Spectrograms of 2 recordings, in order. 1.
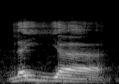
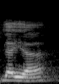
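صوت الياء مشدد ممدود. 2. صوت الياء قصير ومفرد.

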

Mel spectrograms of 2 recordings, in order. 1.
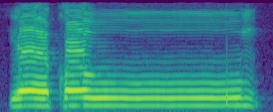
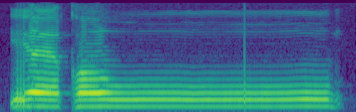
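تُمَدّ الحركة في 'qawm' أربع عدّات. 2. تُمَدّ الحركة في 'qawm' ست عدّات. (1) "أربعة" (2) "ستة"

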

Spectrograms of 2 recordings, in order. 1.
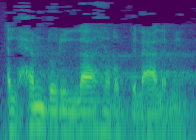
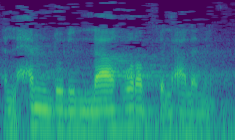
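كلتا الكلمتين تحتفظ بحركتها الإعرابية المعتادة. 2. الحركة الأخيرة في lillah هي الضمة.

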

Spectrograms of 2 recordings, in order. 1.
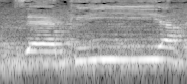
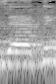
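صوت y مشدد وممدود. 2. صوت y قصير ومفرد. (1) "مفروض كده زاكية" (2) "ما تقوليش زاكية"

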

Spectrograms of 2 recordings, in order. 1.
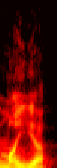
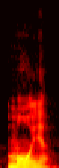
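تُنطق بالمصرية 'mayya'. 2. تُنطق بالحجازية 'moya'. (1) "في بلاد مثلا مصر يقولون مية" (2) "في الحجاز في السعودية يقولون موية"

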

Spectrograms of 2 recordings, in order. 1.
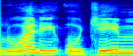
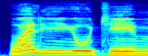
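الهمزة تُنطق همزة كاملة. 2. تُبدل الهمزة ياءً. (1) "تحقيق" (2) "والإبدال ياء"

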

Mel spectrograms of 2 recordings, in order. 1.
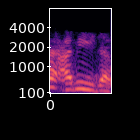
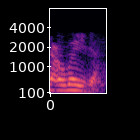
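الحرف الأول هو 'a'، كما في "Abida". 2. الحرف الأول هو 'u'، كما في "Ubayda". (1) "عبيدة بفتح العين" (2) "مضموم العين"

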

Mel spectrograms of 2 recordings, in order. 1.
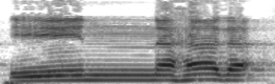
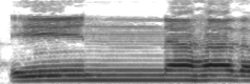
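الحركة الأولى تُمَدّ مدًّا طويلًا. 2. الحركة الأولى تُمَدّ مدًّا طويلًا.

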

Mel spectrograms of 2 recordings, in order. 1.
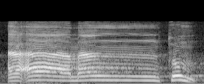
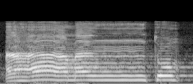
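تُنطق الهمزة الثانية كاملةً وواضحة. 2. تُسهَّل الهمزة الثانية نحو صائت. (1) "حققوا الهمزة الثانية في المواضع الثلاثة هكذا" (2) "بتسهيلها بين بين هكذا"

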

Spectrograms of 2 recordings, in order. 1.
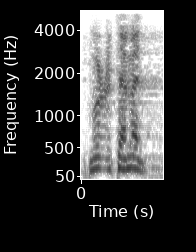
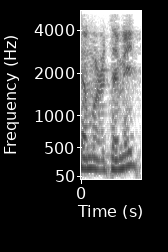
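الحركة قبل الميم الأخيرة هي 'a'. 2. الحركة قبل الميم الأخيرة هي 'i'. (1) "لفتح الميم" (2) "ليس معتمد"

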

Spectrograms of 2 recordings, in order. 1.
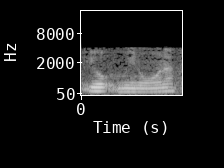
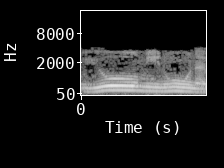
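تأتي الهمزة بعد الحركة الأولى. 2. تتحول الهمزة إلى مدّ طويل. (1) "قراءة الجمهور بالهمز فيها" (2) "فيبدلها فيقول"

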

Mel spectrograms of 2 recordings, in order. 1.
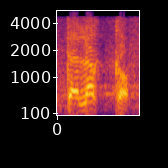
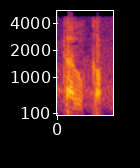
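تُنطق الكلمة مع تشديد على الحرف. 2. تُنطق الكلمة بدون تشديد على الحرف.

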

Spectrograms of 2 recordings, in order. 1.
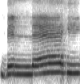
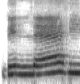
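L پتلا ہے، ہونٹ پھیلے ہوئے ہیں۔ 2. L پتلا ہے، ہونٹ پھیلے ہوئے ہیں۔

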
